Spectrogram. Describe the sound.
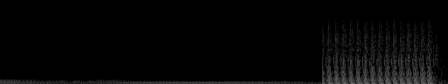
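Small-arms gunfire sound effect: after a steady low hum, one rapid burst of many shots rattles out in about a second, loud and machine-gun-like.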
